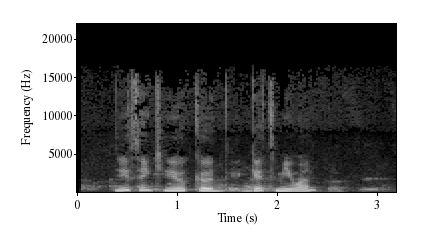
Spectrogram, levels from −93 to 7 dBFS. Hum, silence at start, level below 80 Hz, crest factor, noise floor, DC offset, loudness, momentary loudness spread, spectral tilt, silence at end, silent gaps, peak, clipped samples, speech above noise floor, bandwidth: none; 0.35 s; -70 dBFS; 16 dB; -44 dBFS; under 0.1%; -22 LUFS; 8 LU; -5 dB/octave; 0.2 s; none; -6 dBFS; under 0.1%; 24 dB; 16 kHz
